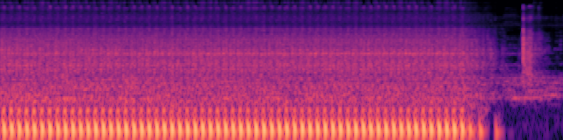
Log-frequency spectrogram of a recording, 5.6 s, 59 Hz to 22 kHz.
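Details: Honda CB150R motorcycle after its jammed starter motor was repaired, starting on a weak used battery: the engine catches and settles into a steady, even idle thump of about 2.5 beats a second with no misses, then a clean shutdown. Normal.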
